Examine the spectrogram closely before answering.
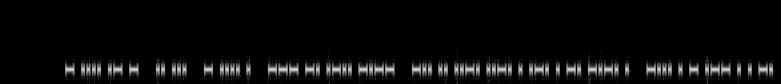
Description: Morse code, heard as a keyed tone, about 46 wpm, 700 Hz. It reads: THAT IS THE ONLY DIFFERENCE BETWEEN
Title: Sentences from Top 1000 Words - Review Part 5 - 45wpm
